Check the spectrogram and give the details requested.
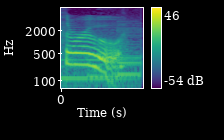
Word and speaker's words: through: We have a th followed by an r. Let's practice it slowly. Your tongue is coming out between your teeth. F. And there's some air. That's a wonderful th sound.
